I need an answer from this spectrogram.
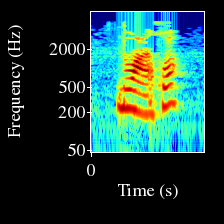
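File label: "暖和", Mandarin Chinese; chinese-flashcards; hsk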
